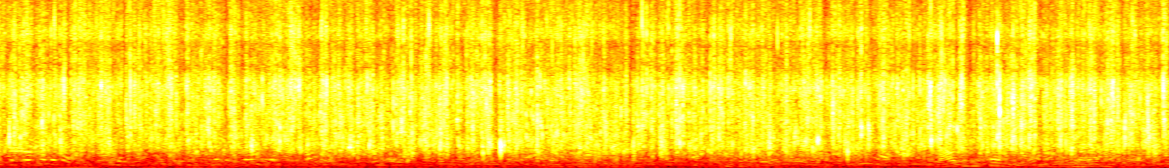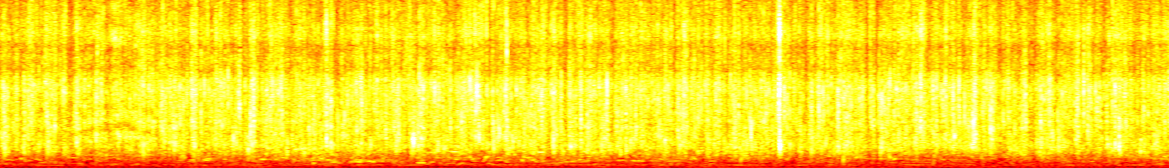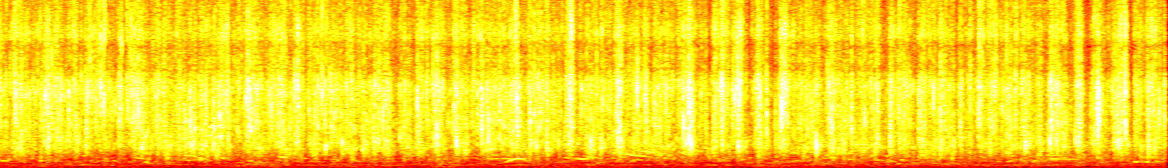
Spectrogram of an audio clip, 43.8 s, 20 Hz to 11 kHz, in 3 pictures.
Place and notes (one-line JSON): {"title": "Łazienki Królewskie, Warszawa, Pologne - Fontanna Pałac na Wodzie", "date": "2013-08-18 18:26:00", "description": "Fontanna Pałac na Wodzie w Łazienki Królewskie, Warszawa", "latitude": "52.21", "longitude": "21.04", "altitude": "87", "timezone": "Europe/Warsaw"}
